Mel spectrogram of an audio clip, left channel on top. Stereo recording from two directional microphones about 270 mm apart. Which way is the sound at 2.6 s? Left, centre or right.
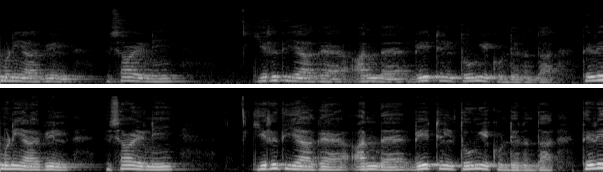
Right.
